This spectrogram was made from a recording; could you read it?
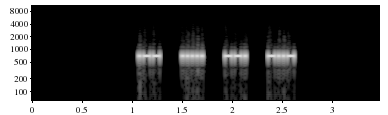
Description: Morse code, heard as a keyed tone, about 51 wpm, spaced as for 29 wpm, 700 Hz. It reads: W5GX
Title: USA Call Signs - 4 Characters - 3x Character Spacing - 50wpm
